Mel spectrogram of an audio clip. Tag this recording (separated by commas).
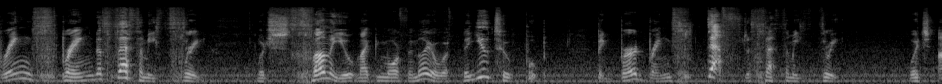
Speech, Duck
